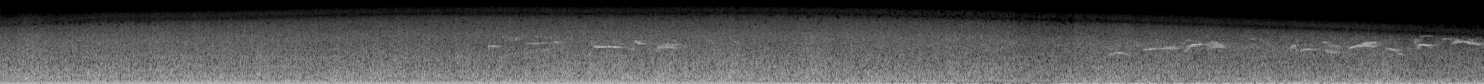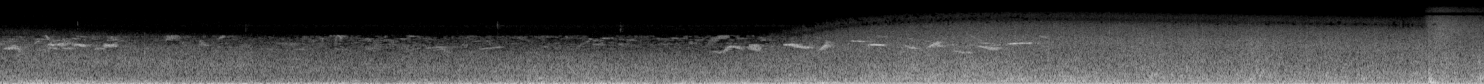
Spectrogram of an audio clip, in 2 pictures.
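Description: Water splashes and rushes against a speeding boat's hull.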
